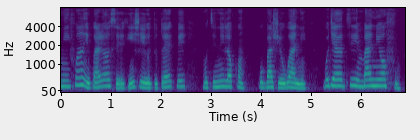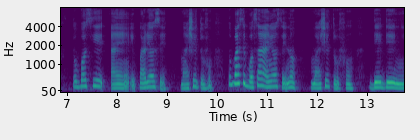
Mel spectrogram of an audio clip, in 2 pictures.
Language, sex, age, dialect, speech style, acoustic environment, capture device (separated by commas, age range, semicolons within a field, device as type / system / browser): Yoruba, female, 25-34, Nigeria - Ibadan, relaxed, silence, mobile / Linux / Chrome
